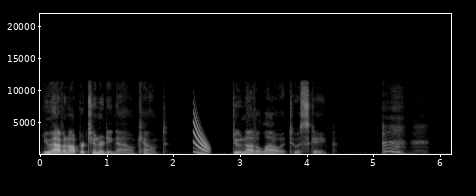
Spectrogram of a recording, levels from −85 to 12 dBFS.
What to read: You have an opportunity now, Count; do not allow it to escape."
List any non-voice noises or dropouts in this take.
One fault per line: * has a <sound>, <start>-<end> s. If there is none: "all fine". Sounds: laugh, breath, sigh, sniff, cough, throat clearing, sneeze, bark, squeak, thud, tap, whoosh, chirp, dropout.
* has a chirp, 2.3-2.6 s
* has a breath, 5.1-5.8 s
